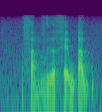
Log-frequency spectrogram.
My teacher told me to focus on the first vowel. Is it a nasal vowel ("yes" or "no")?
no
